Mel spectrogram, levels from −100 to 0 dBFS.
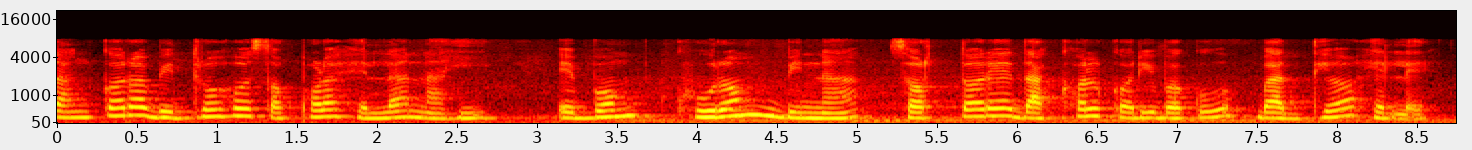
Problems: none marked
